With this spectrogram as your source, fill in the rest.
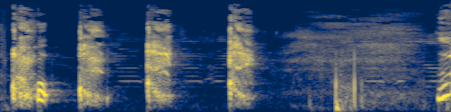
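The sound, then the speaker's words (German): A sick person coughs repeatedly, four harsh bursts in a steady rhythm, followed by a raspy throat-clearing breath and a final cough starting at the end. “Äh, ja, ich bin äh, etwas krank, ich habe Husten.”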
